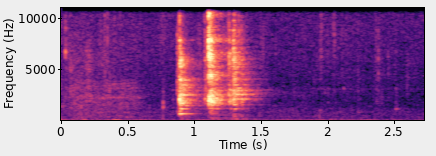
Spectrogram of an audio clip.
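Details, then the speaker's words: Marmalade jars just lifted from a 5-minute boiling water bath onto a towel: three quick, bright metallic pings within half a second in a quiet room as the lids pop down and seal properly. "The pinging's gonna start happening, but we'll be extra quiet so we can hear them."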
